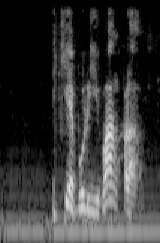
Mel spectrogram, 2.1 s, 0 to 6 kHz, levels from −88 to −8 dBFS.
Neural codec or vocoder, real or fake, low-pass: none; real; 5.4 kHz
